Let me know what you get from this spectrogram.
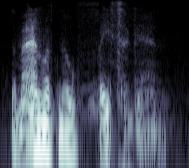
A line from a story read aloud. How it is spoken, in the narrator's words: Reich growled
